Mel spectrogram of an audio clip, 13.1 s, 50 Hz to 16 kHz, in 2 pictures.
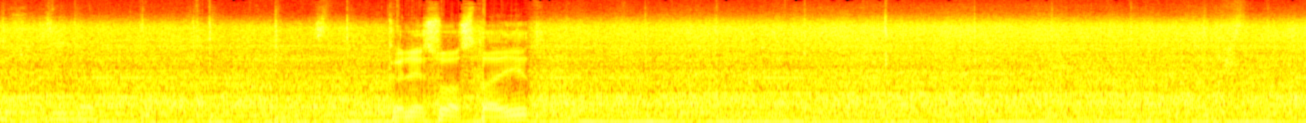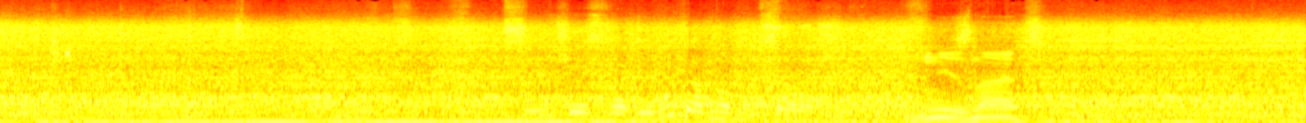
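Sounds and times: low drone: 0:00.0 - 0:13.0
workshop equipment humming: 0:00.0 - 0:13.0.

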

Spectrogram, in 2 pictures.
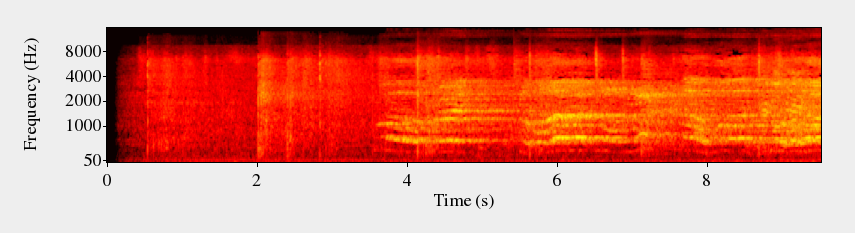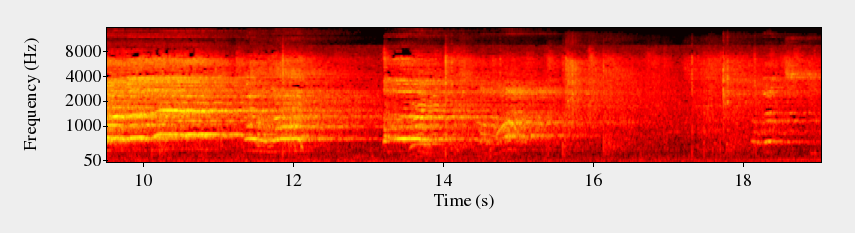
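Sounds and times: racket striking ball: 0:00.4 - 0:01.2, 0:01.9 - 0:07.6, 0:11.0 - 0:18.1
tennis ball bouncing: 0:01.9 - 0:07.4, 0:13.8 - 0:18.1.

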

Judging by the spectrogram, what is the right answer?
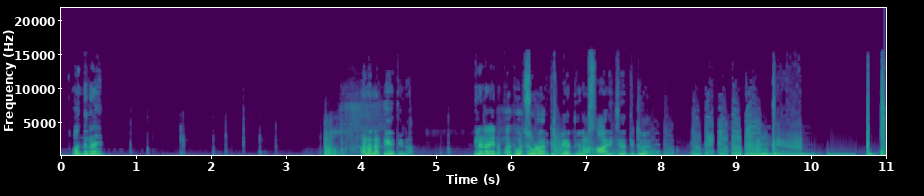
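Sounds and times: door banging open: 0:03.5 - 0:04.0.

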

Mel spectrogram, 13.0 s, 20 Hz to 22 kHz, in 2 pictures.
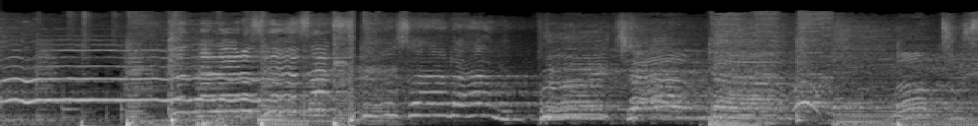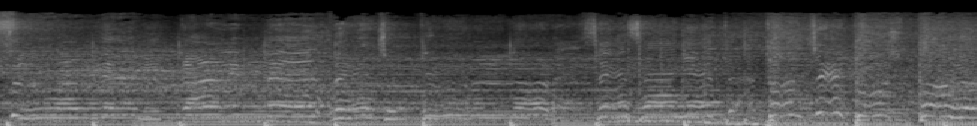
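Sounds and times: pop backing track: 0:00.0 - 0:13.0
woman singing: 0:00.1 - 0:03.6, 0:04.6 - 0:13.0
man singing: 0:02.4 - 0:13.0.

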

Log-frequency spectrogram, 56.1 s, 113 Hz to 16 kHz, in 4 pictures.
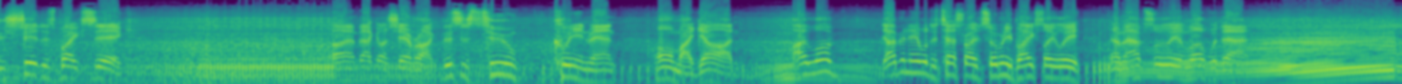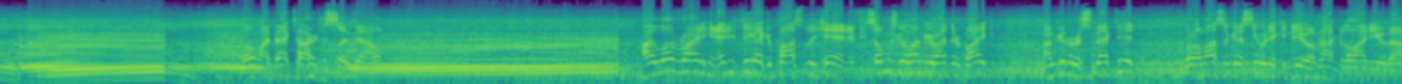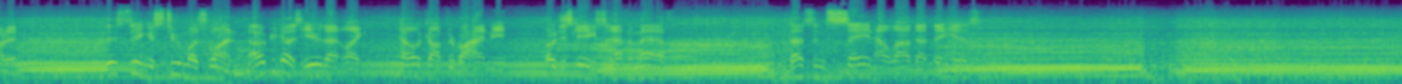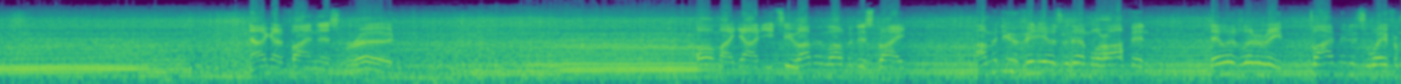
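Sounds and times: motorcycle engine accelerating: 0:00.0 - 0:09.0, 0:10.8 - 0:56.0.

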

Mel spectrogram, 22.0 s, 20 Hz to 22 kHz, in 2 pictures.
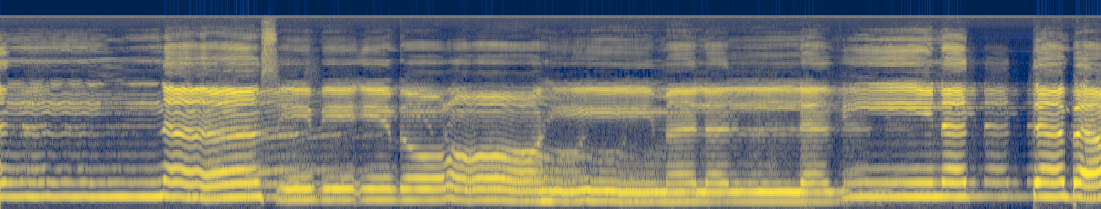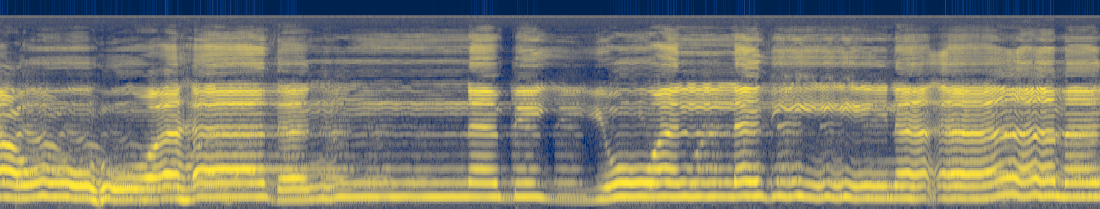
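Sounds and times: man reciting melodically: 0:00.0 - 0:22.0.

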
